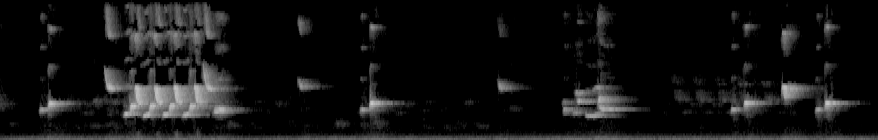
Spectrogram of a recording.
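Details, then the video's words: European goldfinch singing a fast, tinkling trill of repeated notes lasting over a second, followed by scattered short chirps and single high calls spaced through the rest. "تغريد الحسون كوبية ملقا canto chardonnert"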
